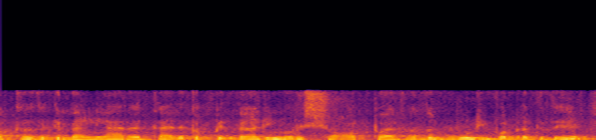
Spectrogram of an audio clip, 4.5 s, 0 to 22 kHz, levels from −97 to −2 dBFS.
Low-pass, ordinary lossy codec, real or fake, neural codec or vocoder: none; none; fake; codec, 16 kHz, 2 kbps, X-Codec, HuBERT features, trained on LibriSpeech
